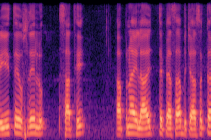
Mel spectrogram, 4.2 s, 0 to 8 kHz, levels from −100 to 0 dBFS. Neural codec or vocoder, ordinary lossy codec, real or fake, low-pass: none; none; real; 7.2 kHz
